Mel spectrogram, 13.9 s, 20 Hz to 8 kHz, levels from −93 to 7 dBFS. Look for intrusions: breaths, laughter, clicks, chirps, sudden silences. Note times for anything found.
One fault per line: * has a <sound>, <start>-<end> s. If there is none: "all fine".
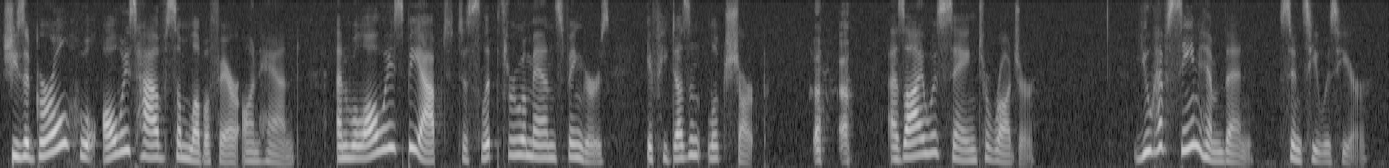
* has a laugh, 8.1-8.6 s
